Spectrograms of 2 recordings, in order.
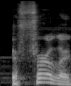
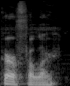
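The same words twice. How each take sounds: First: The stress is on the middle syllable. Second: The stress is not on the middle syllable. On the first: The speaker calls it right. "emphasis on the middle syllable of three" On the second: The speaker calls it wrong.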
